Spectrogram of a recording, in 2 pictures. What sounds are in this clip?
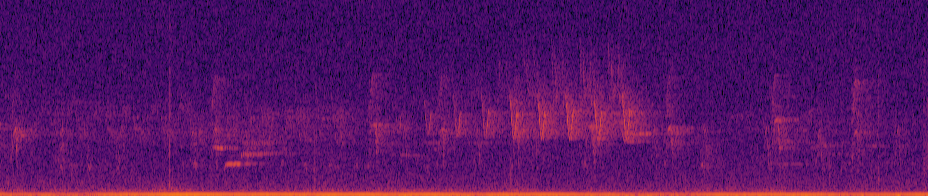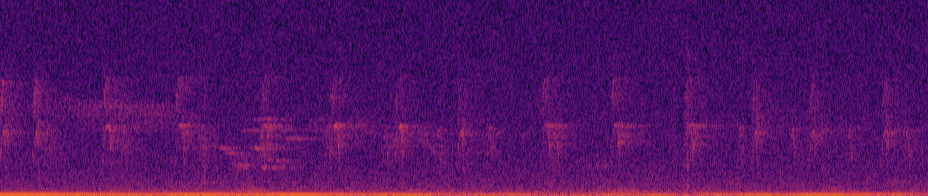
American Robin, Ovenbird, Hermit Thrush, Wood Thrush, Pine Warbler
